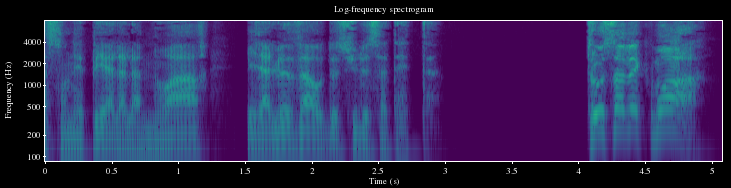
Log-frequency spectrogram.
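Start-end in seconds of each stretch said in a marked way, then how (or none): 4.1-5.0 high-pitched battle shout; rallying cry. A narrator's reading. Leader rallies his group to charge, crying out high. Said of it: "cria l'âne".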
